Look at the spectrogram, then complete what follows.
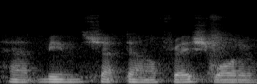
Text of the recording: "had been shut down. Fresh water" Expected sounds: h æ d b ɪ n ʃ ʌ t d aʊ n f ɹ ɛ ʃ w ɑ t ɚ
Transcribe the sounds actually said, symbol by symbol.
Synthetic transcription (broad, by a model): h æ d b ɪ n ʃ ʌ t d aʊ n f ɹ ɛ ʃ w ɑ t ɚ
